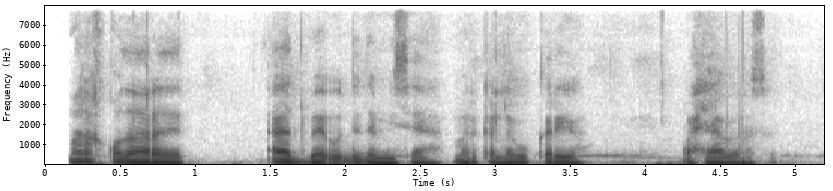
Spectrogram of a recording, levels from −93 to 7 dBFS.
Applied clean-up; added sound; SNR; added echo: none; none; none; none.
